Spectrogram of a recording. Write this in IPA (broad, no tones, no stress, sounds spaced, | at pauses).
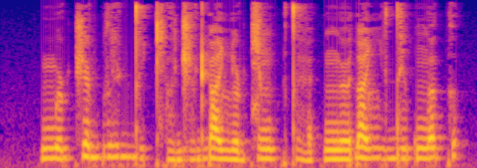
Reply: m ʉ ɖ t͡ʃ ɛ ɖ b l i̤ ɖ d̪ i̤ cʰ ə̤ d͡ʒ a̤ ɖ ɠ a ʎ ø ɖ t͡ɕ ə ŋʷ i̤ k t̪ ɛ̤ | ŋ ø ɗ a ʎ i̤ d i p ŋ ə k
